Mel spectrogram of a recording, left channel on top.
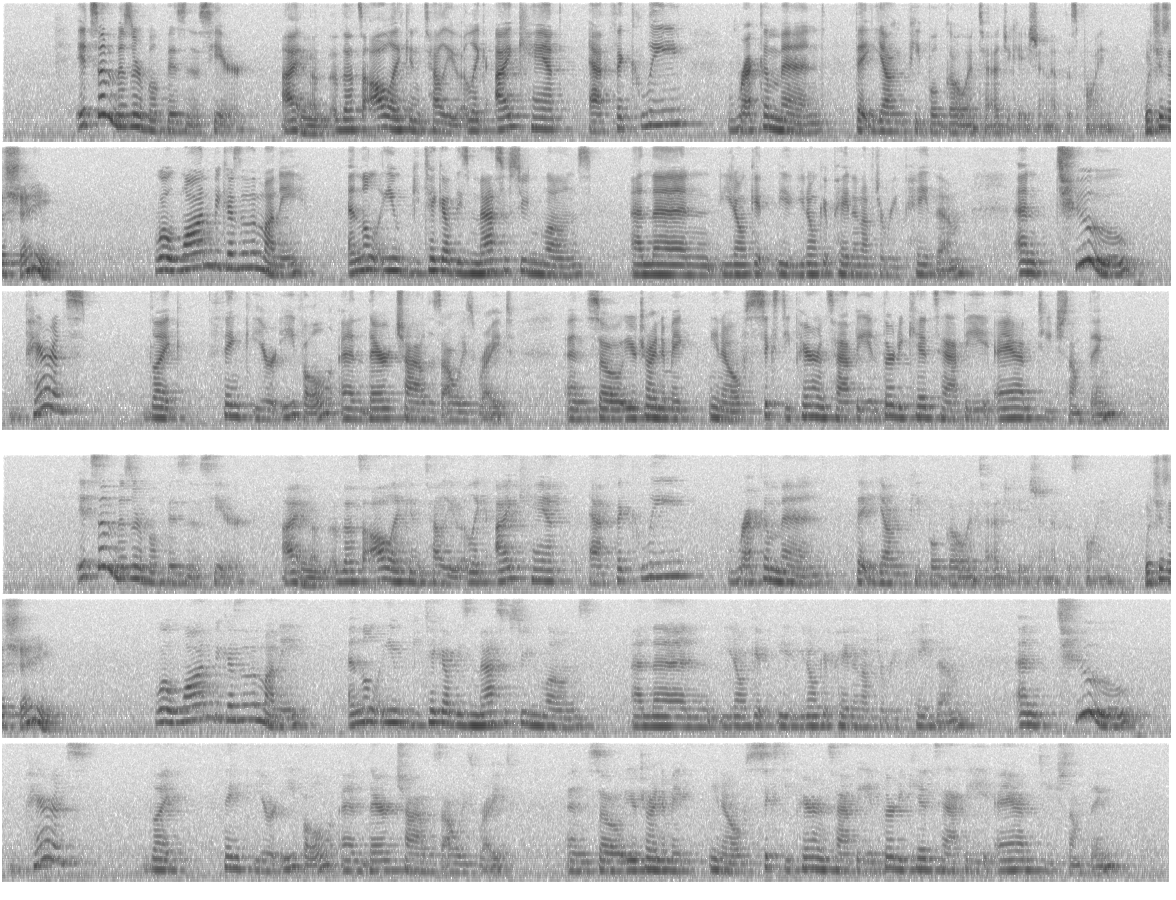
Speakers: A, on the left (about 90°); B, on the left (about 20°).
A: It's a miserable business here. I
B: Mm.
A: that's all I can tell you. Like I can't ethically recommend that young people go into education at this point.
B: Which is a shame.
A: Well, one because of the money and the you, you take out these massive student loans and then you don't get you, you don't get paid enough to repay them. And two, the parents like think you're evil and their child is always right. And so you're trying to make, you know, 60 parents happy and 30 kids happy and teach something.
